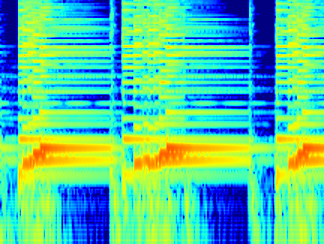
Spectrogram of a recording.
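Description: A two-note chute, a Baroque falling ornament from a table of ornaments, is played three times on a keyboard. Each separate attack rings bright with sustained overtones and then fades before the next.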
